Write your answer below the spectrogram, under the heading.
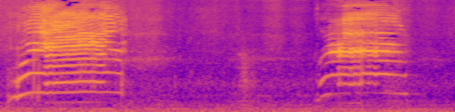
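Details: Homeless hungry cat calling for attention with two loud meows that rise at the start then hold steady, each about a second long, two seconds apart, faint low rumble underneath.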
